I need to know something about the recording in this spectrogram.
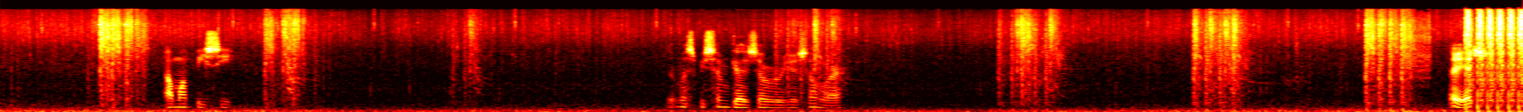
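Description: A submachine gun fires short bursts.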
